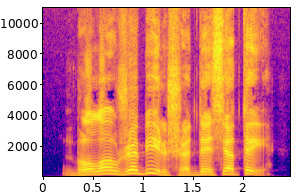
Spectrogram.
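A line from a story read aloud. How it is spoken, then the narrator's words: Angry voice. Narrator (Ukrainian): сердито подав голос Кості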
